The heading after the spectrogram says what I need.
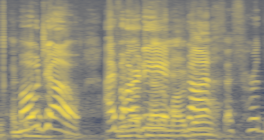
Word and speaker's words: Mongeau: Mongeau.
